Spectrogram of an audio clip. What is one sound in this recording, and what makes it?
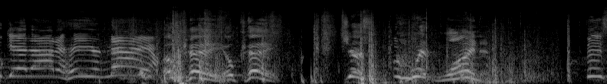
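A body thuds onto a wooden floor during a scuffle.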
